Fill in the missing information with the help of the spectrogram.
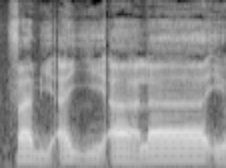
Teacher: Panjangnya mad wajib muttasil itu dibaca dengan panjang 4 sampai dengan 5 harokat · Fabi ayyi ala'i rabbikuma, huruf ra memiliki harokat fathah nih, tanda baca fathah, maka huruf ra dibaca tabkhim, dibaca tebal, sehingga dengan menaikkan pangkal lidah kita ketika kita mengucapkannya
